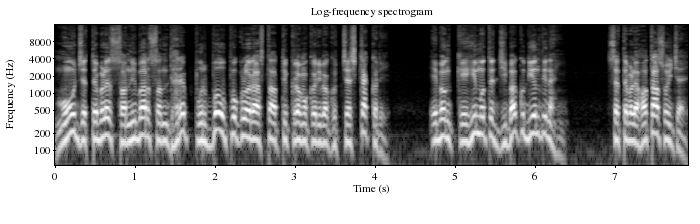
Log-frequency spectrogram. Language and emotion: Odia, angry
